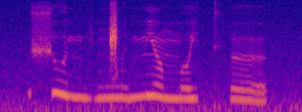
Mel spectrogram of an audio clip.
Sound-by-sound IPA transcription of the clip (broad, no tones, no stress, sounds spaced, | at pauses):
ʃ u mʲ o̤ ŋ͡ǁ ə̤ mʲ ɔ̃ m o j t̪ʰ ɵ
